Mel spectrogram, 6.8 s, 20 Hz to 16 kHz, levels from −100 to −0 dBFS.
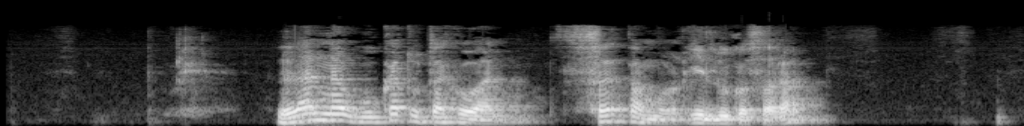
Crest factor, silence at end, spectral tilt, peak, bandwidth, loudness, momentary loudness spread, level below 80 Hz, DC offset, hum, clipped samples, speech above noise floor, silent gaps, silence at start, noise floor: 16 dB; 1.3 s; -7 dB/octave; 0 dBFS; 7.6 kHz; -13 LUFS; 17 LU; -56 dBFS; under 0.1%; none; under 0.1%; 55 dB; none; 1.2 s; -67 dBFS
